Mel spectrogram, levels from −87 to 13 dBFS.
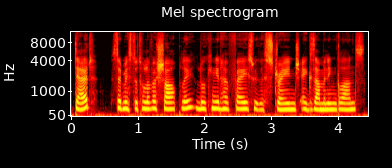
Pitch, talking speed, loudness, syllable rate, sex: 225 Hz, 190 wpm, -17 LUFS, 5.6 syllables/s, female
